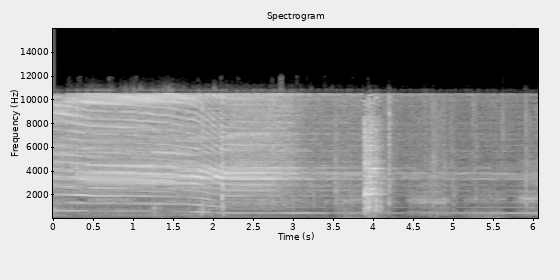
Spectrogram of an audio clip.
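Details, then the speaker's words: 1993 Mercedes E320 convertible after a restored hydraulic cylinder and bow latch install: the roof hydraulic pump is run by jumping relay terminals 30 and 97, giving a steady electric whine that settles to an even pitch as pressure builds. Normal operation. "now what I do is jump out of the real light here on the pump number 30 and 97 which is here in here and we run the pump"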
